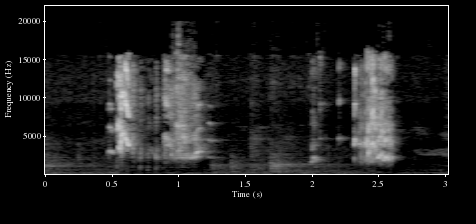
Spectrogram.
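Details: Morning calls from Blue Opaline and Lutino Opaline lovebirds: three harsh, grating squawk bursts spaced about a second apart, with faint low room noise between them.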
